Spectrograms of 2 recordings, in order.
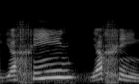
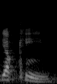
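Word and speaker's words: Jachin: The 19th to Pethahiah, the 20th to Yehezekel, the 21st to Yachin, not Yakim. Yachin.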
